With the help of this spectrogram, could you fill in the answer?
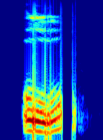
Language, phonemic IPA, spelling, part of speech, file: Marathi, /o/, ओ, character, LL-Q1571 (mar)-ओ.wav
- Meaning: The tenth vowel in Marathi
